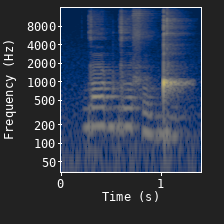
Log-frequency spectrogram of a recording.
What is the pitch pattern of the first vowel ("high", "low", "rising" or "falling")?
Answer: high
